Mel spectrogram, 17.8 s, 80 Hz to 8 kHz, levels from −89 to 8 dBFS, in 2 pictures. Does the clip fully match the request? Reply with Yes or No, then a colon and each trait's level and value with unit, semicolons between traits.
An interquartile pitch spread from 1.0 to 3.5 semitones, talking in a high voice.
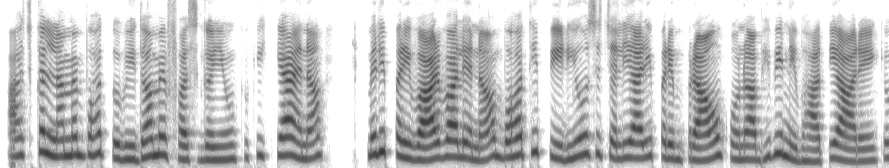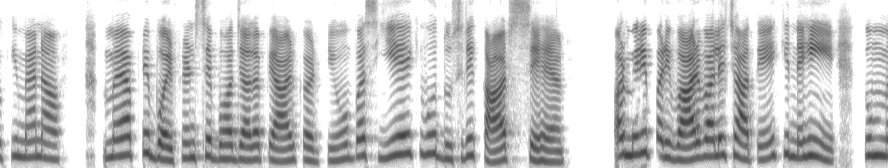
No: average, 4.3 semitones; very high, 260 Hz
